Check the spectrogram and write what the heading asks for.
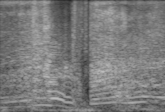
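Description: Sports car engine revving hard: its pitch climbs, drops sharply about a second in, then climbs again. Tyres squeal under it as the car drifts.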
